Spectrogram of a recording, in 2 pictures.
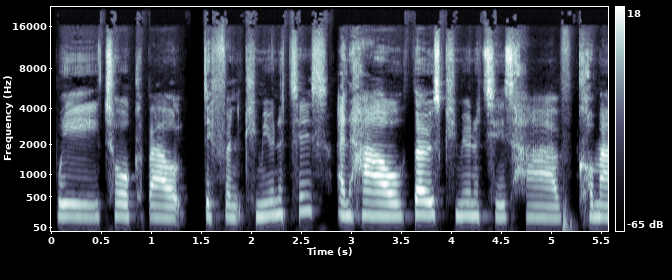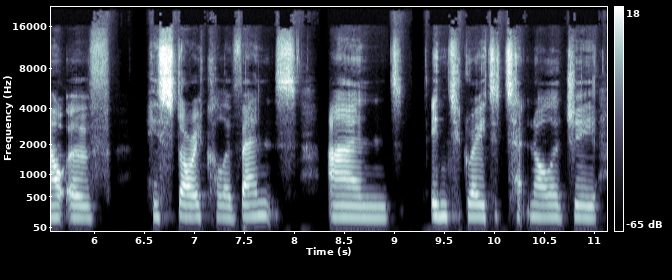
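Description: Woman from Yorkshire, low-pitched, dry close sound, reflective panel researcher with frequent restarts. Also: dry recording. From Yorkshire, England. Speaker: researcher and book author. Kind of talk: panel discussion.

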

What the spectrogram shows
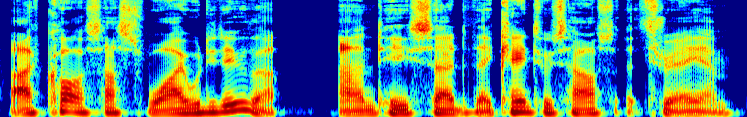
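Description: A man's voice: lowish voice, lively intonation, dry recording, studio quality. A man co-hosting a workplace podcast, playful in casual chat and reading out a listener's email. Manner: playful, brisk interjections. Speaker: podcast co-host.

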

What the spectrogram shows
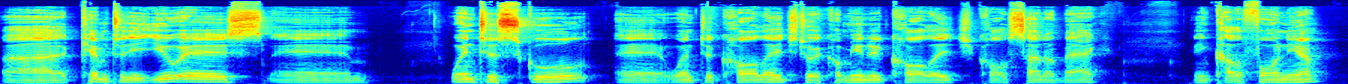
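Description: A man from Tanzania, a guest in a casual interview, talking haltingly with frequent restarts and laughter. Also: lowish voice, steady tone, darkish tone.

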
